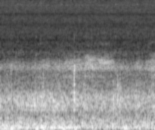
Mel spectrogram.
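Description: Steady outdoor street background noise, an even low rumble of the kind made by distant traffic and air moving over a phone microphone, with a faint click about a second in.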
